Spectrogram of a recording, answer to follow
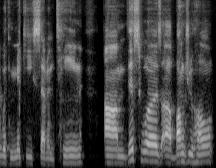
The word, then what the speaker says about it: Bong Joon-ho: This was Bong Joon-ho. Is it Bong Joon-ho or Bong Joon-ho? Bong Joon-ho. Oh, okay. I thought I was always saying it right, and apparently, I thought I was saying it wrong.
